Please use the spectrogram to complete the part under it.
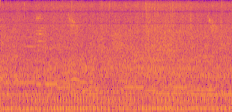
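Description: Loud, steady motorcycle engine rumble nearby, droning continuously as bikes ride along, with no clear talking.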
